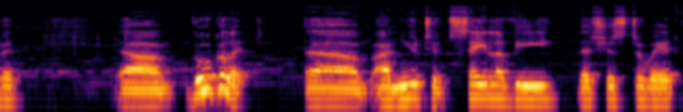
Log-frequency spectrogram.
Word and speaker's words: c'est la vie: C'est la vie is French, but it is a common pronounced c'est la vie. Yes. Oh, sorry. I'm ignorant. C'est la vie.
